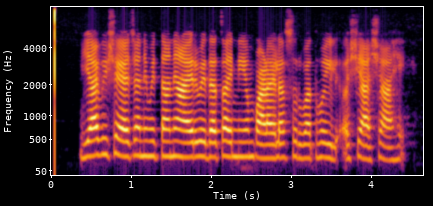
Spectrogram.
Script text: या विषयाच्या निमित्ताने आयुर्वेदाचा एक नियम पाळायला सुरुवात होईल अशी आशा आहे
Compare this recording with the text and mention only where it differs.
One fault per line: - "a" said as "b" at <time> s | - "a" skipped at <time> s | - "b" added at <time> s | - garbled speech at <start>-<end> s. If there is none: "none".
- "एक" skipped at 2.2 s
